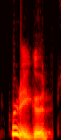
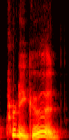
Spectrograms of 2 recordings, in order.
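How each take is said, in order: First: The pitch stays level and calm. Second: The pitch goes up high and lively. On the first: Things are good. "pretty good means things are good" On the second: Things are great. "if we go up there, oh, pretty good means things are great"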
